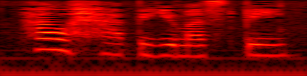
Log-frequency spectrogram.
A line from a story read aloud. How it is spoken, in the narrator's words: sighed Sarah Ray romantically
